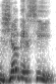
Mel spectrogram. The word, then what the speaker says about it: Jamberci: Jambercy. Sim. É desse jeito que pronuncia?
